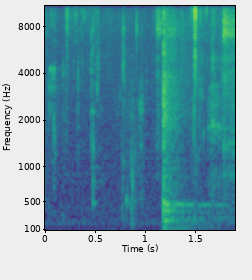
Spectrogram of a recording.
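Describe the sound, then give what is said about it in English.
Someone takes a sip of a drink during a break: a few soft wet mouth clicks, then a louder slurping draw that trails into a quiet breathy exhale. No one speaks. “Sip, break.”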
